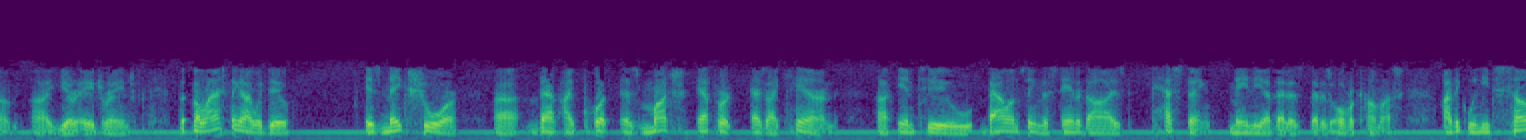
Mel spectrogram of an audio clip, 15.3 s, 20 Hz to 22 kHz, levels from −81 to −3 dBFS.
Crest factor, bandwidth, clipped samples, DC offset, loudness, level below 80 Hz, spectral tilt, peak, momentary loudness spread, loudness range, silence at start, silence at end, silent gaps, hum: 18 dB; 4.6 kHz; under 0.1%; under 0.1%; -24 LUFS; -54 dBFS; -6.5 dB/octave; -6 dBFS; 10 LU; 2 LU; 0 s; 0 s; none; none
